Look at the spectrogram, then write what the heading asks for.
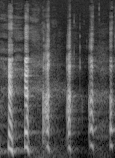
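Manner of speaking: high laughing burst; high amused laughter. Real, not acted. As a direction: crack up laughing. Laughing at the joke.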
